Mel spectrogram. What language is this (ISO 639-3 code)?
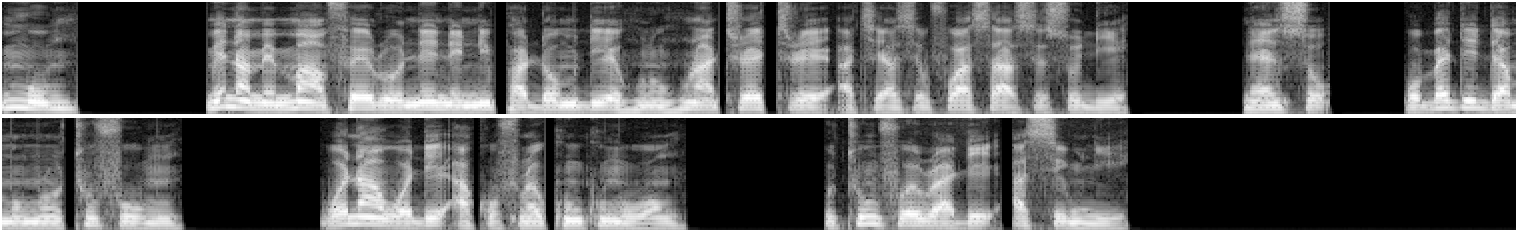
aka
